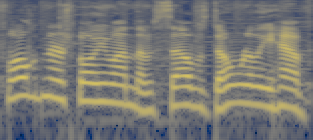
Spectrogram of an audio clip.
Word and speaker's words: Falkner: you may be thinking is that how you pronounce the name yes that is exactly how you pronounce the name i've heard people pronounce it like that before so i'm pronouncing it right it's just it sounds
